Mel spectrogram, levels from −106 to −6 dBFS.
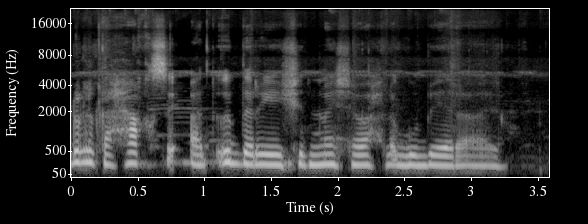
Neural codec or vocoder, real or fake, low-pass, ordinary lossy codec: none; real; none; none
